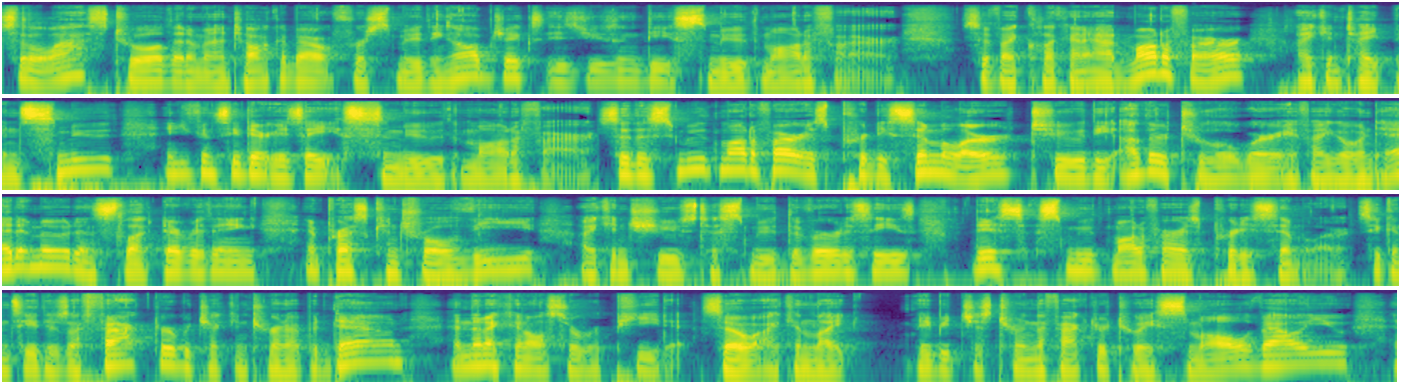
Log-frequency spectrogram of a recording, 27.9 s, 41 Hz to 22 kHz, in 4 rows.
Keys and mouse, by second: 4.7-8.8 drag, 6.3 m, 10.7 middle click, 12.2 middle click, 13.4 Tab, 15.9 ctrl+v, 18.7 Tab, 19.7-22.4 drag, 23.2 click, 23.7 click, 24.4-26.0 drag, 26.7 click, 27.1 click, 27.8 click.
